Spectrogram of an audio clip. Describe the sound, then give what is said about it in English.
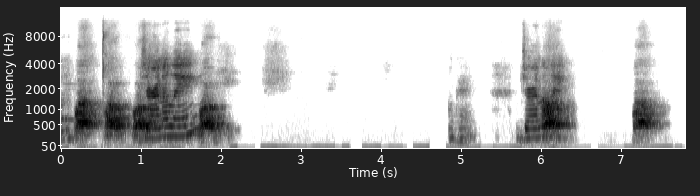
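A pet dog barks a few short times between stretches of people talking, the barks brief and sharp against otherwise quiet gaps. “okay, my dog wants to join the podcast.”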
